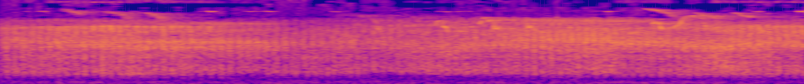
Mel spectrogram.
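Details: Massed frog calls forming an unbroken, grating drone that swells slightly toward the end, with occasional high bird notes in the background.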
